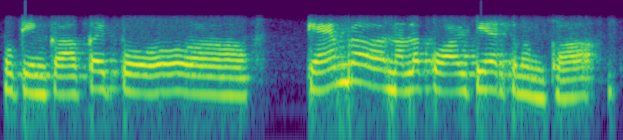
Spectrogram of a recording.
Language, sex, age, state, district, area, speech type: Tamil, female, 18-30, Tamil Nadu, Namakkal, rural, conversation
